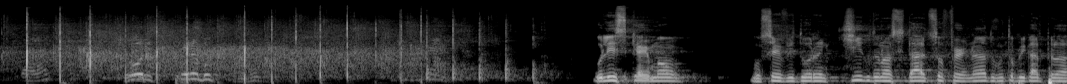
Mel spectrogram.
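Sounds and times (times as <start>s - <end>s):
crowd round of applause: 0.0s - 5.6s
speech: 1.2s - 2.6s, 6.0s - 10.6s.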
